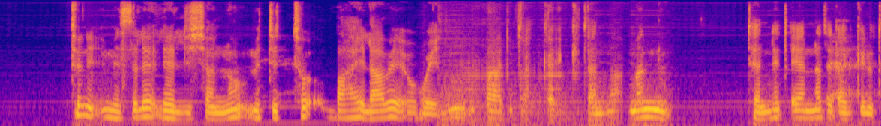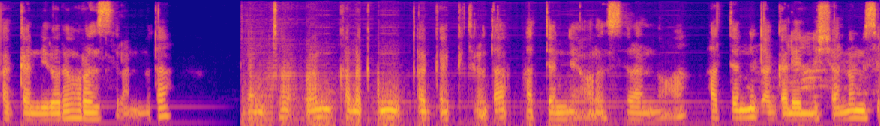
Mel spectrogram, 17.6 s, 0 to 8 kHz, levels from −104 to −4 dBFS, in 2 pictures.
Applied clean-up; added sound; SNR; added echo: neural separator model SepFormer DNS4.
